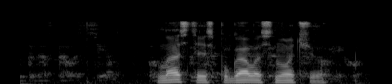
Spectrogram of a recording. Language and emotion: Russian, neutral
